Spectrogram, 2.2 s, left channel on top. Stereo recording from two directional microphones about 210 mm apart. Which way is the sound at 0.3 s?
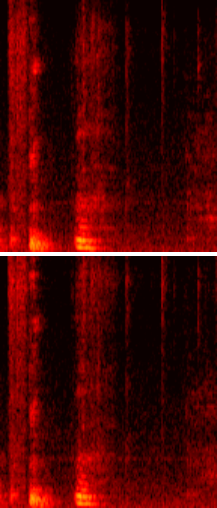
15° left (ahead or behind).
